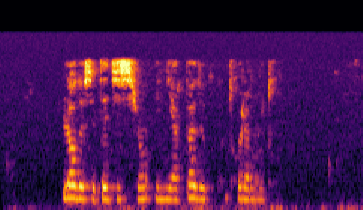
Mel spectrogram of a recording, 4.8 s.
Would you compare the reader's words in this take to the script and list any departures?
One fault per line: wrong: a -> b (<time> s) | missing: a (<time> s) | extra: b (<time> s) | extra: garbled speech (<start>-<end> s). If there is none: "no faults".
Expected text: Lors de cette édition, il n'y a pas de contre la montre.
no faults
